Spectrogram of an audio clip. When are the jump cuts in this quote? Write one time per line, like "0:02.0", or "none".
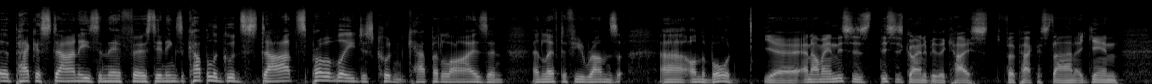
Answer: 0:03.1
